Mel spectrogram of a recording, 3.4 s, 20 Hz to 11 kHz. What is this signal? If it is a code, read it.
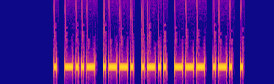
Morse code, heard as a keyed tone, about 36 wpm, 700 Hz. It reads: EXPLORE
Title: Sentences from Top 1100 Words - New Word Drill Alt - 35wpm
